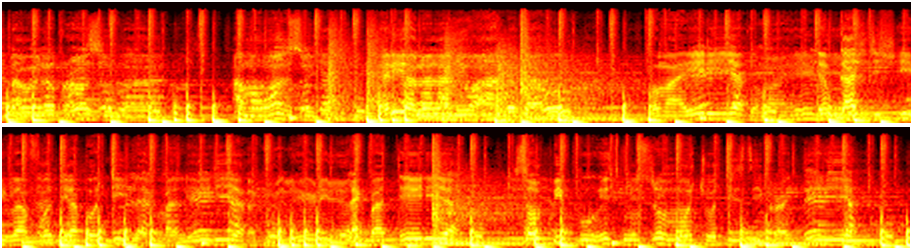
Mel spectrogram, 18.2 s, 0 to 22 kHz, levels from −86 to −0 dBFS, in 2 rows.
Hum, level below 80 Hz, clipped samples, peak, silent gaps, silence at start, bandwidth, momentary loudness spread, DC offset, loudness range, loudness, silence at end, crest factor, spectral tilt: none; -16 dBFS; under 0.1%; 0 dBFS; none; 0 s; 17 kHz; 4 LU; under 0.1%; 1 LU; -14 LUFS; 0 s; 12 dB; -6 dB/octave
